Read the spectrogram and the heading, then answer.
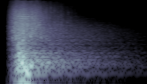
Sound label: Hover Whizzby Sorrow; Enemies; Warframe; Warframes; Pax Duviricus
